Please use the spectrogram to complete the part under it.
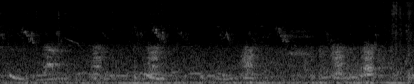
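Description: Pigeons coo in repeated low, rounded calls, with faint higher bird chirps and a distant dog bark on an outdoor loft roof as the birds circle overhead; steady background hum, no speech.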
